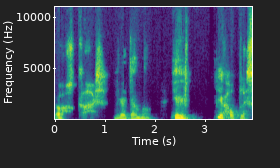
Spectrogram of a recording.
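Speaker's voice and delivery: hushed, breathy self-reproach under the breath; self-scolding whisper. Retold or imitated. Monk berating himself after yelling at another monk, whispered. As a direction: scold yourself in a near-silent whisper.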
